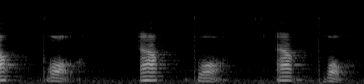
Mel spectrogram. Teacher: طا میں استعالہ ہے، زبان کی جڑ اوپر چلی جاتی ہے، اطباق ہے، اور سامنے سے مخرج سے اٹھ جاتی ہے، بیچ میں پیالہ نما ہو جاتی ہے تو اطباق کی صفت پیدا ہوتی ہے۔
